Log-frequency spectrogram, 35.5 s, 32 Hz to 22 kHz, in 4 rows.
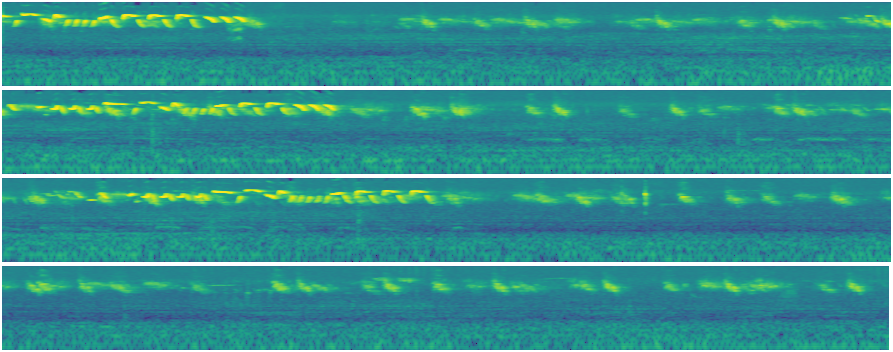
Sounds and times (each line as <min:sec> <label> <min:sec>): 0:00.0 blackbird 0:02.8
0:00.0 house sparrow 0:24.8
0:06.4 blackbird 0:35.5
0:13.5 collared dove 0:20.7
